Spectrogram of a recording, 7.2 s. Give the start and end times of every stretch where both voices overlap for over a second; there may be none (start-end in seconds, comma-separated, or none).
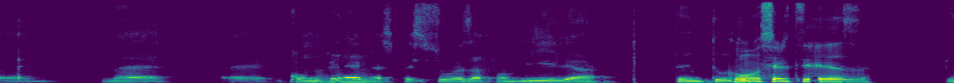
none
